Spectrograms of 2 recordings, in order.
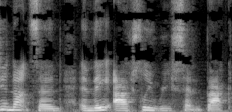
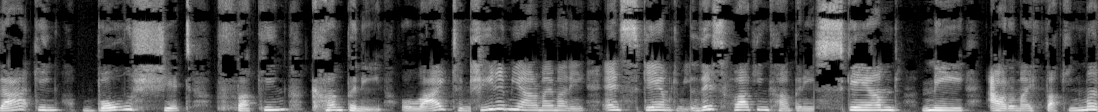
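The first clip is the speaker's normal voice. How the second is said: enraged, boiling-over, livid rant; 2 semitones higher, 4 dB louder than usual. Talking to an audience, furious ranting. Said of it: "I am livid".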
